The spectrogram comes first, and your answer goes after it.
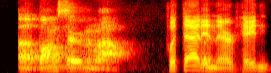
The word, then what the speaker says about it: Vongsaravanhlao: Vongsaravanhlao. Put that in there, Haidon Vongsarvanhlao Allen, and man, you'll get the Lao community behind you, right, Co? Yeah. There you go. Vong. Was it Vong? VONG? Yeah, Vongsaravanhlao.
